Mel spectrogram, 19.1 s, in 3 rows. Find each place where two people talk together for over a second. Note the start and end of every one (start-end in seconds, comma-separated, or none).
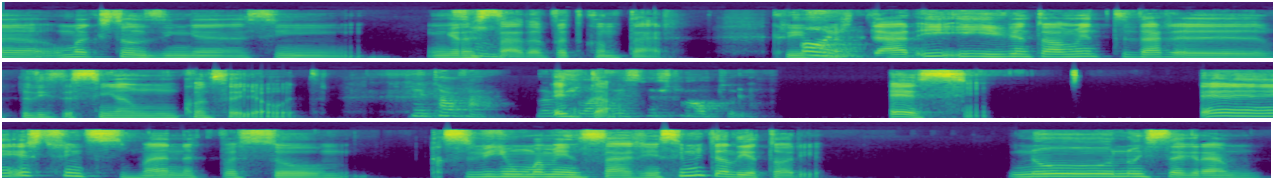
none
